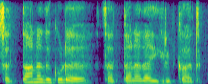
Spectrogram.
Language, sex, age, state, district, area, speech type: Tamil, female, 18-30, Tamil Nadu, Tiruvallur, rural, spontaneous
